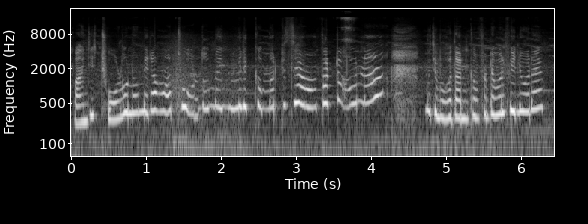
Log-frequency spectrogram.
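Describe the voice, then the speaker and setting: A woman's voice: very high voice, animated, moderate pace, a little mellow, muffled recording, a little hiss or hum, pitched above the performer's own voice. A woman voicing a flustered thirty-year-old male omega teacher who pleads and stammers. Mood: embarrassed.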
